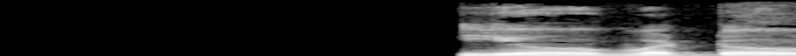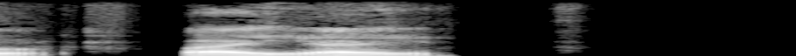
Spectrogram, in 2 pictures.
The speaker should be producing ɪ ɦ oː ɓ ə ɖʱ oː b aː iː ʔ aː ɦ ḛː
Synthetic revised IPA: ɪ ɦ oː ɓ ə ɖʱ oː p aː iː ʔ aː ɦ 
